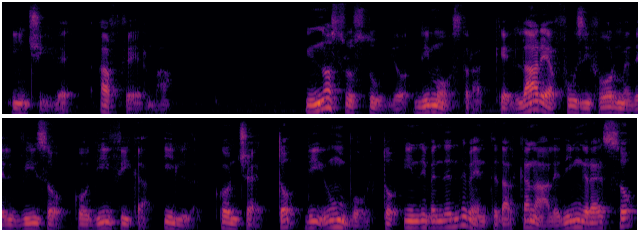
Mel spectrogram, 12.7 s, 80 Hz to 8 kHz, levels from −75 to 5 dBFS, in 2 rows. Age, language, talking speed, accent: 50-69, Italian, 110 wpm, native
